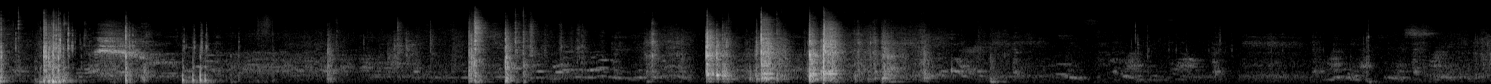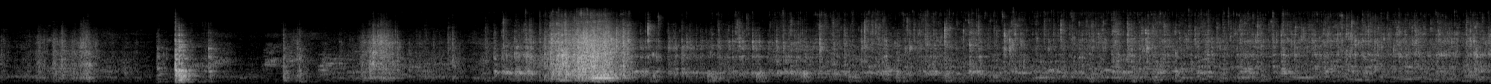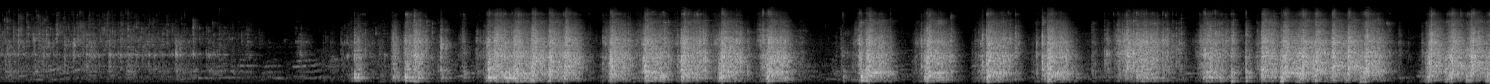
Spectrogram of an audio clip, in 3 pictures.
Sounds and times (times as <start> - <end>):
Inside, small room: 0.0 - 44.7
Speech: 4.0 - 6.8, 24.8 - 34.8.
